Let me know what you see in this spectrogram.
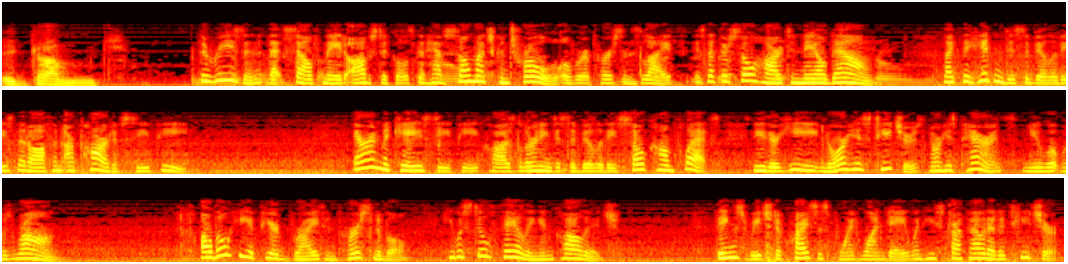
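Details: Adult female narrator; normal speech.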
